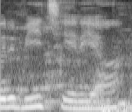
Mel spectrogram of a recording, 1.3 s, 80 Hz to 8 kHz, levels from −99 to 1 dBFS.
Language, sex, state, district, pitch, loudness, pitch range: Tamil, female, Tamil Nadu, Kanyakumari, 205 Hz, -12 LUFS, 185-225 Hz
